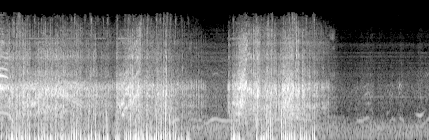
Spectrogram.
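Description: HPI Savage XS Flux brushless RC truck running out of control through long grass, heard from its onboard camera: rough, rumbling motor and tyre noise that dips briefly, comes back, then cuts off about two-thirds of the way through as the truck stops in the grass.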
